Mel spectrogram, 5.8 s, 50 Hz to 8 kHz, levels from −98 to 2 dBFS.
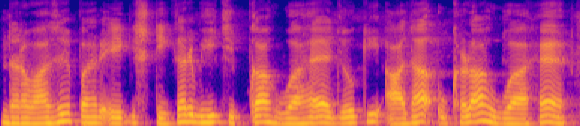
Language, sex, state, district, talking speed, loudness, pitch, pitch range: Hindi, male, Jharkhand, Ranchi, 145 wpm, -15 LUFS, 140 Hz, 130-155 Hz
